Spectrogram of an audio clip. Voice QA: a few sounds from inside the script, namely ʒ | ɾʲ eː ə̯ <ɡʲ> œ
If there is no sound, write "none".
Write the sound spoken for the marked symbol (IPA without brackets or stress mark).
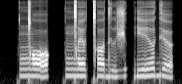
ɡʲ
